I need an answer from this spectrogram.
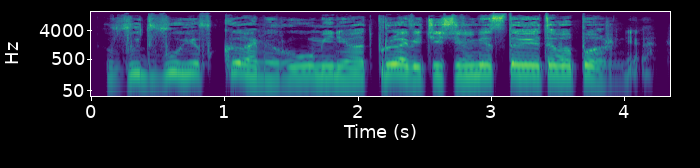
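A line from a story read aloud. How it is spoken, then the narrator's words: Through gritted teeth. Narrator (Russian): процедил Лэн Сотхо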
